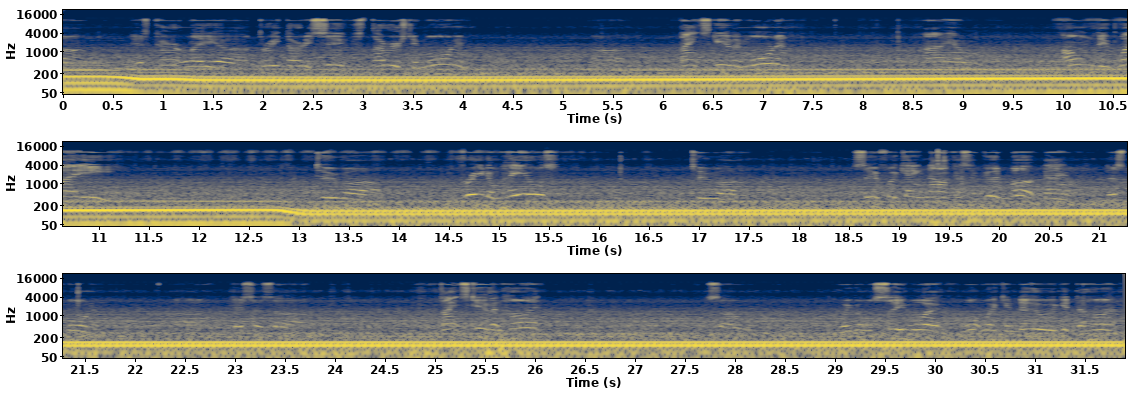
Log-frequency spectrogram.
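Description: Car driving at night, heard from inside the cabin: a steady engine and road drone that drops in pitch twice, once just after the start and again about halfway through.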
